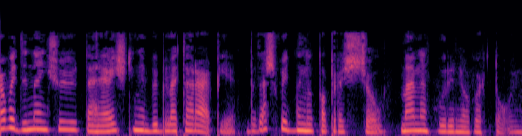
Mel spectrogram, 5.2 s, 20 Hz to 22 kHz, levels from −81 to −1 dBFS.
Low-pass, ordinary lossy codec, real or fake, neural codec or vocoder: 10.8 kHz; MP3, 32 kbps; fake; codec, 24 kHz, 1 kbps, SNAC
